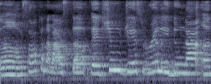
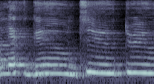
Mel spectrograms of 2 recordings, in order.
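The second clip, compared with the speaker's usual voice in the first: imitating a DC accent, slightly raised; mock DC accent; 3 semitones higher, much slower than usual. Mocking how people from DC talk, DC accent. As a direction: lightly caricature DC talk. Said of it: "If you're from D C, you're talking about".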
